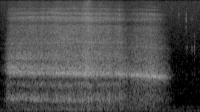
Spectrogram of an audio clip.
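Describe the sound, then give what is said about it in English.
A slow, deep breath drawn in during a guided breathing exercise, a soft, airy hiss that holds steady for about two and a half seconds and then stops. “We'll start by breathing in”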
